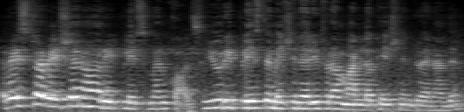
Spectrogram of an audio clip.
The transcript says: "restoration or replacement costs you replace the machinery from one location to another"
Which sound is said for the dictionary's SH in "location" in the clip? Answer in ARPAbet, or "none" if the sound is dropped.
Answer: SH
